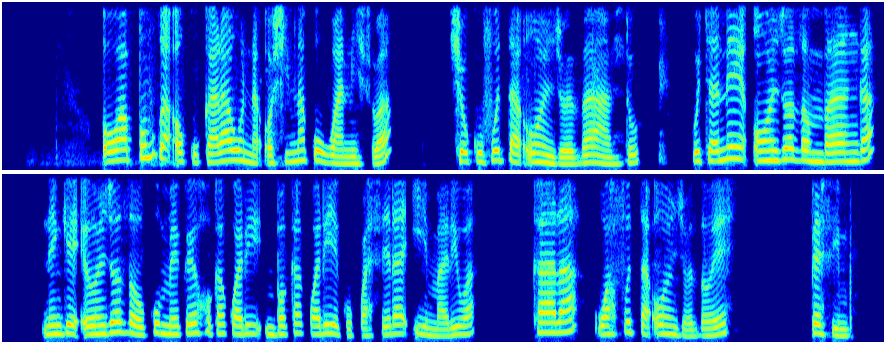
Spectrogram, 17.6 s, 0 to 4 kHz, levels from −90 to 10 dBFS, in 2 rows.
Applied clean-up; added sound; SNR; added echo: none; none; none; none.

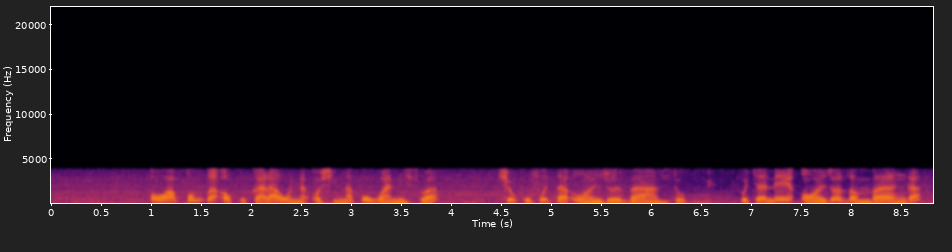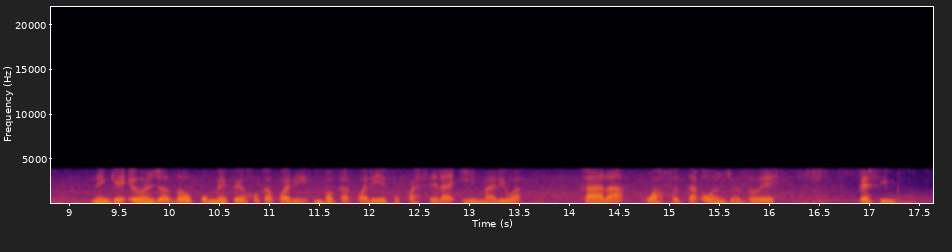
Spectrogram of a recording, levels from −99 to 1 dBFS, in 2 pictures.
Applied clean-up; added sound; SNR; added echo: none; Domestic sounds, home sounds + Race car, auto racing; 17 dB; none.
